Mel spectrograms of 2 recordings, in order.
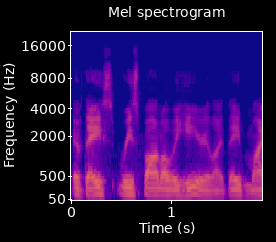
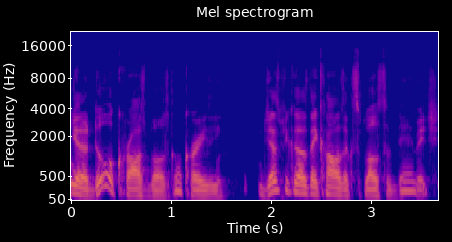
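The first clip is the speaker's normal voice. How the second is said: voice cracking mid-sentence. Player chatting during a game, voice cracking mid-sentence. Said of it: "I had a voice crack right there".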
